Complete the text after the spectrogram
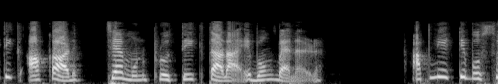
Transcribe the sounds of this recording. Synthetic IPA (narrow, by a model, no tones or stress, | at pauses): t̪ikakaɾ | d͡ʑɛmonpɾot̪ːikt̪aɽa̰ʔeboŋbɛna̰ɾ | a̰pniek̚ʈibost̪u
